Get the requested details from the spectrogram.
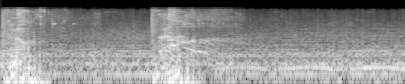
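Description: Electricity crackles and buzzes sharply.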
